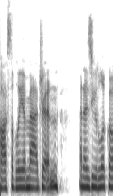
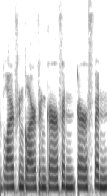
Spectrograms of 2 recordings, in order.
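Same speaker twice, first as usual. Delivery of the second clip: normal talking voice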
